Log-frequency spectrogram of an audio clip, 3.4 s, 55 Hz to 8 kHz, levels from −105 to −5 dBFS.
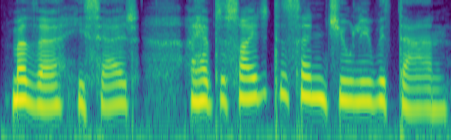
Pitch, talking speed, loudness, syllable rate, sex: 210 Hz, 195 wpm, -19 LUFS, 5.3 syllables/s, female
